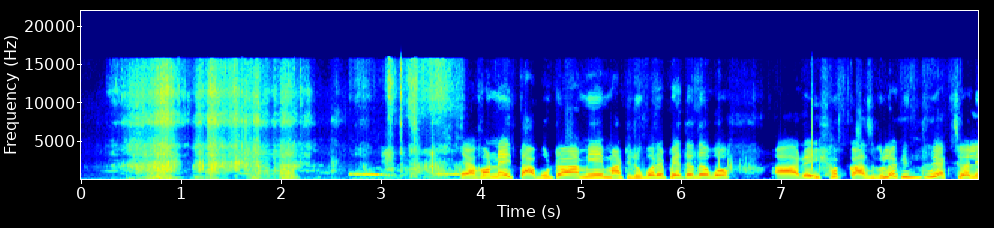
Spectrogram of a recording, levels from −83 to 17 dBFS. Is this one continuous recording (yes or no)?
no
